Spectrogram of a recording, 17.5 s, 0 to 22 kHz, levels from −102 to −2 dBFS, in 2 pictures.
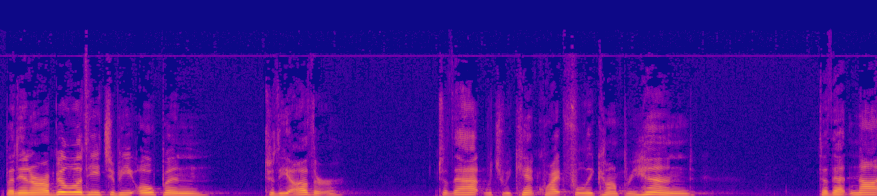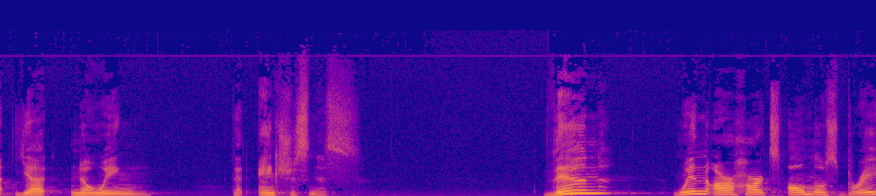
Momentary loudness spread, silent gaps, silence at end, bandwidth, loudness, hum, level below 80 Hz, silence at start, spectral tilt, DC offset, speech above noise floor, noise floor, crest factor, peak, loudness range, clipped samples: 19 LU; none; 0 s; 16.5 kHz; -31 LUFS; none; -74 dBFS; 0.05 s; -5 dB/octave; under 0.1%; 44 dB; -74 dBFS; 20 dB; -12 dBFS; 10 LU; under 0.1%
